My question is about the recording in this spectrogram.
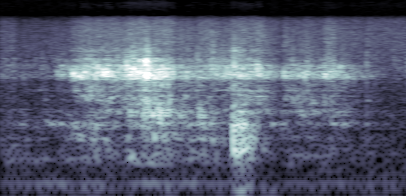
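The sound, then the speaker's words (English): A small boat with its motor shut off glides in toward a yacht, drifting quietly through water with soft lapping and swishing against the hull and a gentle hollow knock partway through. “shut off the motor. We'll glide in.”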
